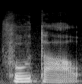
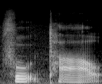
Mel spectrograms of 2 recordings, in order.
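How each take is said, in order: No difference in how they are said.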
